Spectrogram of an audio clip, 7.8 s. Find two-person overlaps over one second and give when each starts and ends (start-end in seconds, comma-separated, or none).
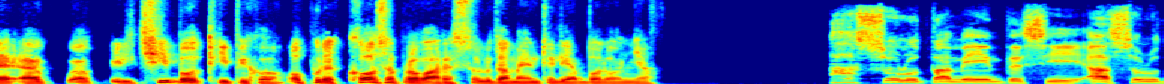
none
